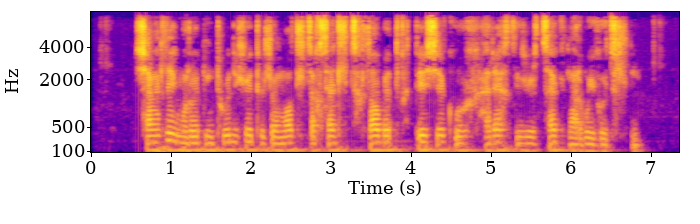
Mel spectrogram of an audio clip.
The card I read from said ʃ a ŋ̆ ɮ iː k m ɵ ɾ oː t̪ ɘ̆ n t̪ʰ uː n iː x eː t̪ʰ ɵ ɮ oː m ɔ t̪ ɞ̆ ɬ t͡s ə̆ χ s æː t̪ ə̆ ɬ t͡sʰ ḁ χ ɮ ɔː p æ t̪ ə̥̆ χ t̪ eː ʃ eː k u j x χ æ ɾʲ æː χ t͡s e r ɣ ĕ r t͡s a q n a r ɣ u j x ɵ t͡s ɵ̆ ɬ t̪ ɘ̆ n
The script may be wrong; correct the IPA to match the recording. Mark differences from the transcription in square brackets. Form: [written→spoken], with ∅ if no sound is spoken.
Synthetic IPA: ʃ a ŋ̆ ɮ iː k m ɵ ɾ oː t̪ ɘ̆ n t̪ʰ uː n iː x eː t̪ʰ ɵ ɮ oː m ɔ t̪ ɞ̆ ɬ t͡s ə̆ χ s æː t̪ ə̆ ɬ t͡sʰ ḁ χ ɮ ɔː p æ t̪ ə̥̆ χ t̪ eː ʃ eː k u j x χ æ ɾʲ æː χ t͡s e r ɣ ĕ r [t͡s→t͡sʰ] a [q→k] n a r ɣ u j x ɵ t͡s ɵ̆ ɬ t̪ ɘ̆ n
